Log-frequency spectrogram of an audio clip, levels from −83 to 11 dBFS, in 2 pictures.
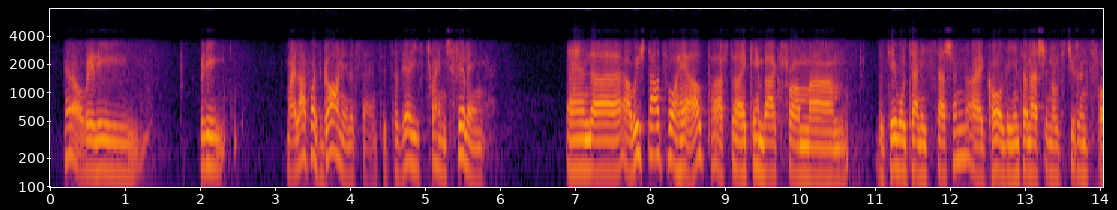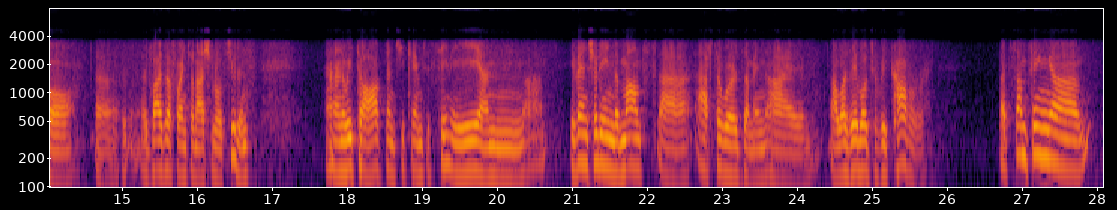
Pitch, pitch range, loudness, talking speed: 150 Hz, 140-165 Hz, -16 LUFS, 155 wpm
